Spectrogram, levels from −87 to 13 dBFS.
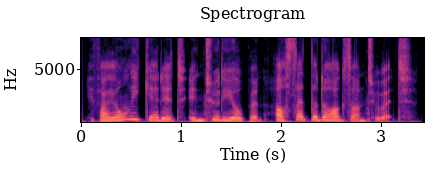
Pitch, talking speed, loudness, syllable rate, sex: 225 Hz, 260 wpm, -17 LUFS, 5.6 syllables/s, female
